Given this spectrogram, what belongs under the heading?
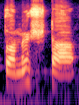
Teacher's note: इसमें मूर्धन्य सकार भी है उसको अच्छे से बोलेंगे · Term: मूर्धन्य शकार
